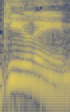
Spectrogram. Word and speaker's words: Ghislaine: Ghislaine. – That's how you say it.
